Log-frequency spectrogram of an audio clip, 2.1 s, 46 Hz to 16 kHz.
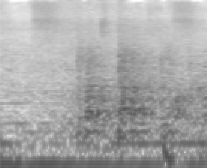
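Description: A skee-ball rolling up the lane: a rushing rumble that builds from under a second in and runs for about a second, over a steady low arcade hum. The throw ends in the 10-point ring.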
